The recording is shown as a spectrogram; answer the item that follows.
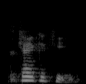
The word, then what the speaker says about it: Kankakee: All right, Kankakee. Kankakee. Kank. K-A-N-K. Kankakee. Kankakee. But you put like the Kankakee, like the like can.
